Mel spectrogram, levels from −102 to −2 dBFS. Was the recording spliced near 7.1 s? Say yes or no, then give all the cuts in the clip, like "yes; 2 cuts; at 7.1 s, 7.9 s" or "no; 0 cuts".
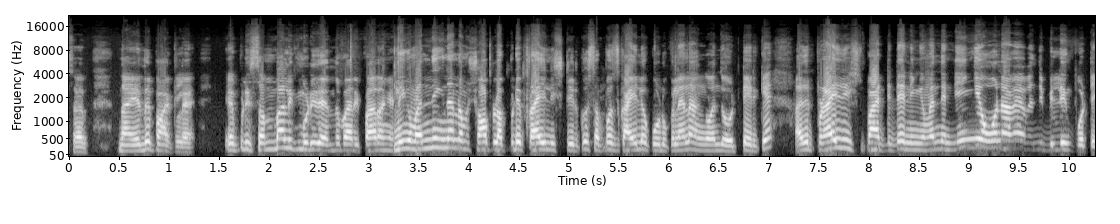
no; 1 cut; at 3.2 s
